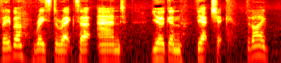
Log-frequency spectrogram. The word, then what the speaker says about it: Wietrzyk: We are back live again with Christoph Weber, race director, and Jürgen Wietrzyk. Did I pronounce that correctly? Yeah, it's good. Yeah. Yeah. How do you say it? Yeah, Wietrzyk. Wietrzyk.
